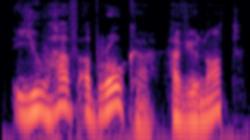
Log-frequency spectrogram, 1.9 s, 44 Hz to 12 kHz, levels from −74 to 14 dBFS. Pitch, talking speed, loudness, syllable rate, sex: 120 Hz, 225 wpm, -17 LUFS, 5.1 syllables/s, male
